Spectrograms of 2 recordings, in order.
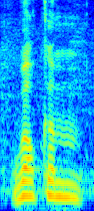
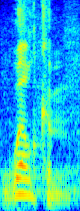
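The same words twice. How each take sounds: The two takes are said the same way.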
